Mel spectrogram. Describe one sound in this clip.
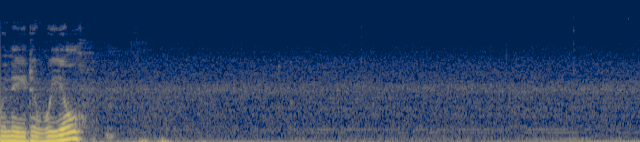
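A blade scrapes softly against a small strip of wood.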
